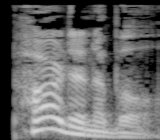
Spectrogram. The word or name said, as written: pardonable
